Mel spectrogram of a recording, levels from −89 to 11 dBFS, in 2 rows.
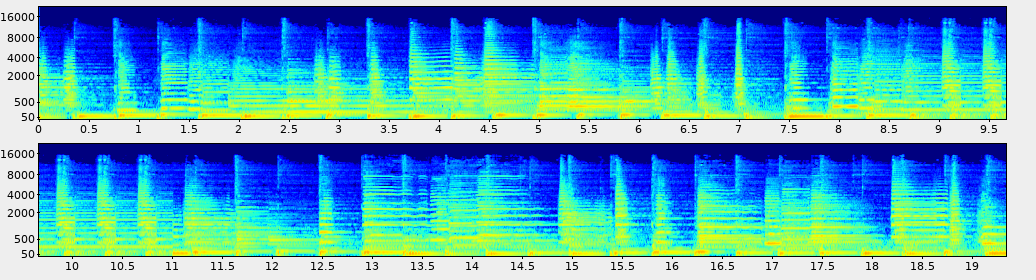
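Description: At 9.21 s a broken-record loop begins: a 0.41 s fragment repeats four times back to back until 11.0 s, identical each pass. The likely cause is a stalled player or stream resending its last buffer, so the sound that belonged there is missing.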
